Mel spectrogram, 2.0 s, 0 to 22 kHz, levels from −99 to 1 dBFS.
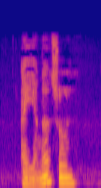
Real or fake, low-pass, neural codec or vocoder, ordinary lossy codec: real; 9.9 kHz; none; MP3, 64 kbps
